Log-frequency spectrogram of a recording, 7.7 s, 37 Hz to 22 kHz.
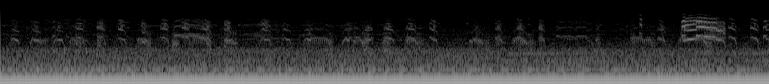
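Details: Black guillemot in a rock-crevice burrow at Seal Island NWR, Maine, early on 18 June 2018; irregular short peeps and slurred notes, ending with a louder rising call, over a low hum.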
